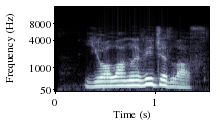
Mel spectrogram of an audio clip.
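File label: "юалана видзӧдлас", Komi, male; kpv audio dict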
